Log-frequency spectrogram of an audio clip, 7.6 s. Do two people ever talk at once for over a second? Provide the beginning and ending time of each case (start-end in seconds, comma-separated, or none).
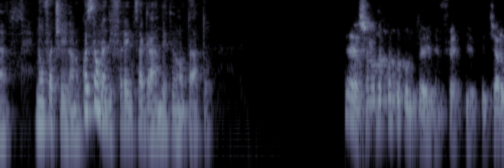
none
